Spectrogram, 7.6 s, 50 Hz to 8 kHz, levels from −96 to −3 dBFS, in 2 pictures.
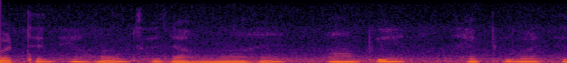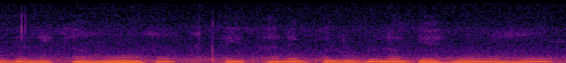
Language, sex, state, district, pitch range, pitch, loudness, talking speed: Hindi, female, Chhattisgarh, Jashpur, 205-220 Hz, 215 Hz, -36 LUFS, 145 wpm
